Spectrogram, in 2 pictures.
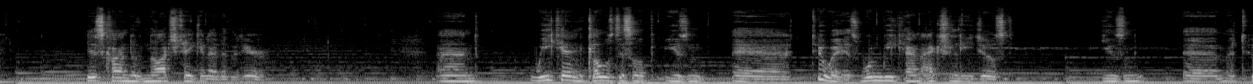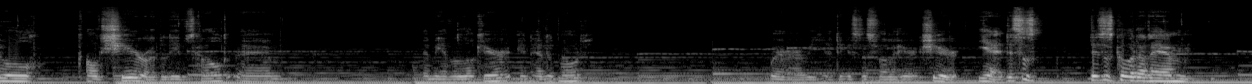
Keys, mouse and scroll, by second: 2.3 click, 2.7-3.1 scroll up 1, 3.1-13.1 shift+middle drag, 15.3-18.4 drag, 24.2-25.0 middle drag.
